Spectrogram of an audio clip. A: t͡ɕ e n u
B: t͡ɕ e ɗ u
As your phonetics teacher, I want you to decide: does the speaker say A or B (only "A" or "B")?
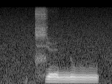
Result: A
